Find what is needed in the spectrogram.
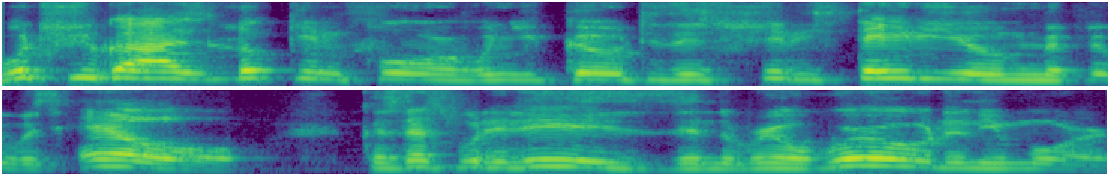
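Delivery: put-on Italian accent held throughout. Asked what they have tonight, the speaker answers in an Italian voice. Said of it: "try to do this with my Italian voice here".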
